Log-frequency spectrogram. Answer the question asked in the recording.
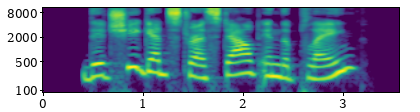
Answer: No, she got stressed out at the security checkpoint.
